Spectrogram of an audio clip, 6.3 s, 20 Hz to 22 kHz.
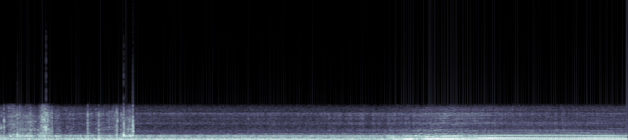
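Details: Avenger 98 engine: light irregular ticking over the idle hum, then a smooth rev that climbs and holds; the owner is trying to find the cause of this odd noise.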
